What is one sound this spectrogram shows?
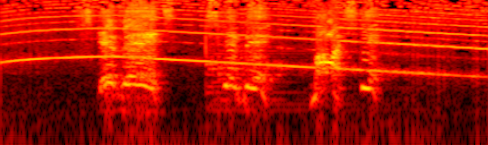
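A young man shouts with animation close by.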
